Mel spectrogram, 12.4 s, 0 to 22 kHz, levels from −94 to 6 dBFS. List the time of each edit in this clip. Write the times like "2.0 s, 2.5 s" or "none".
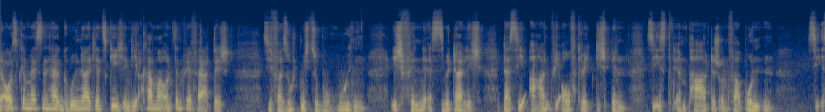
2.1 s, 2.6 s, 6.6 s, 10.1 s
